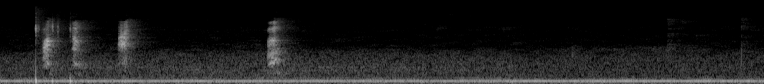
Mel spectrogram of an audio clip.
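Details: Pet cat during play with its owner, giving four short, sharp, bright bursts within the first three seconds, then falling quiet; a steady low electrical hum runs underneath throughout.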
